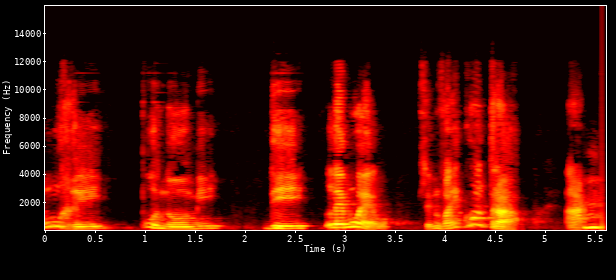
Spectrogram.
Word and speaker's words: Lemuel: Há quem diga que a pronúncia correta é palavras para Muel. Hum, palavras para morrer. Palavras para Muel. É por isso que Lemuel. É como nós lemos Bar Jesus.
